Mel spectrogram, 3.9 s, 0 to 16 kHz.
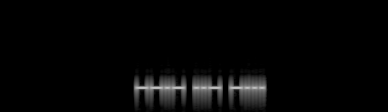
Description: Morse code, heard as a keyed tone, about 29 wpm, 700 Hz. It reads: QUB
